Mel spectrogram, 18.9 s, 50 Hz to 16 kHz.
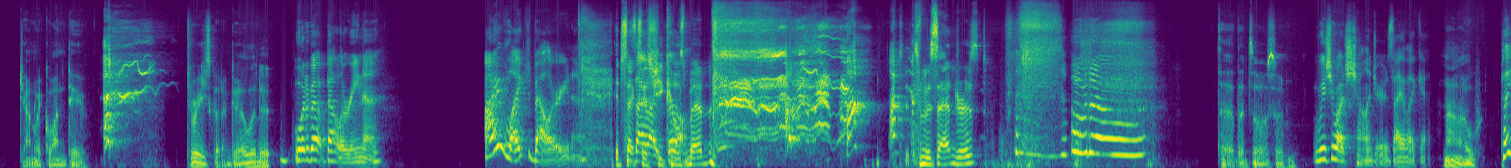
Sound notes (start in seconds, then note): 1.3 laughs; 8.8 laughs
